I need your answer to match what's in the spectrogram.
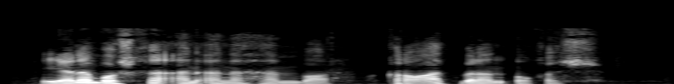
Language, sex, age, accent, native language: Uzbek, male, 12-17, Andijon, Uzbek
